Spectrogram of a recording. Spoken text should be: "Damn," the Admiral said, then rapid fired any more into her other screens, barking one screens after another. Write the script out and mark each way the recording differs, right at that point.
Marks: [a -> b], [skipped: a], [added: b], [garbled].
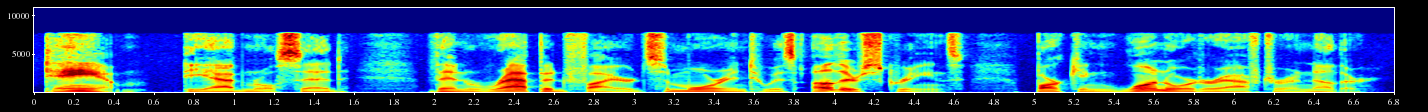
"Damn," the Admiral said, then rapid fired [any -> some] more into [her -> his] other screens, barking one [screens -> order] after another.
